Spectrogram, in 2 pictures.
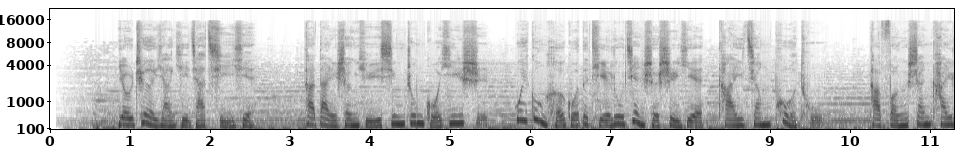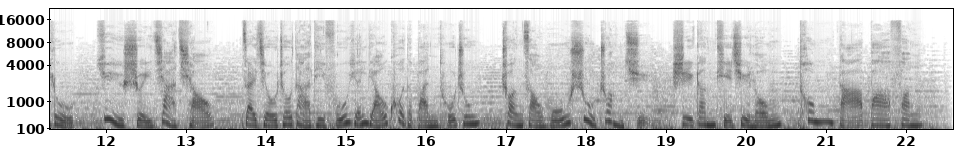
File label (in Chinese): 宣传片 企业 浑厚; 女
